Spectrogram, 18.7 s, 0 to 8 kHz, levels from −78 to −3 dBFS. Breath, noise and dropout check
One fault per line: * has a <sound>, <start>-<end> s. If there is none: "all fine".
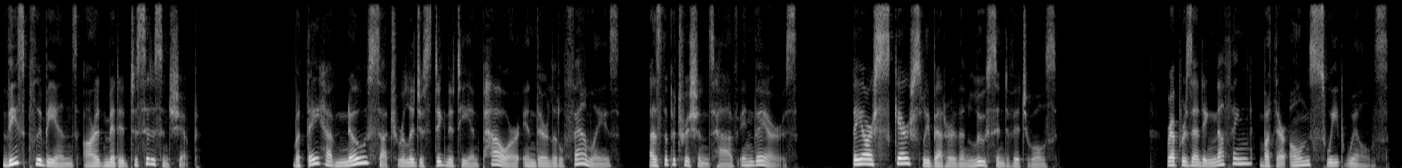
all fine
